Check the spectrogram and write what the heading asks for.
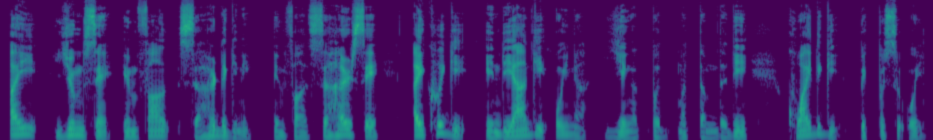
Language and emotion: Manipuri, neutral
